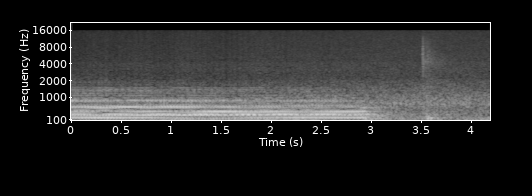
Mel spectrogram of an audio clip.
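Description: Church organ holding a final full chord that ends abruptly about three seconds in, leaving room hiss. A brief sharp rustle, typical of handled sheet music, follows shortly after.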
